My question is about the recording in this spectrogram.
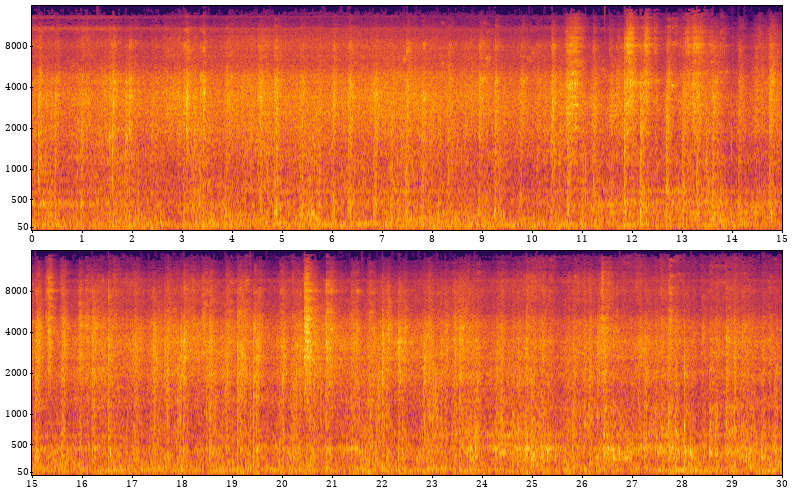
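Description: Passenger train running steadily, its wheels clicking over the rails under a constant rumble, heard from an open window beside the coach.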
